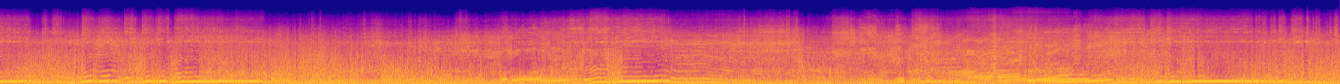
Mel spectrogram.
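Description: A motorbike engine revs loudly up close, rising and falling in pitch.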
